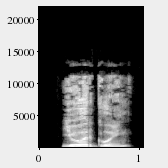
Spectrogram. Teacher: you are going with Rising intonation it's a question or surprise you are going with falling intonation it's a statement of fact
